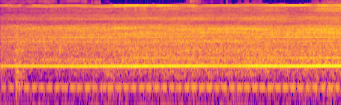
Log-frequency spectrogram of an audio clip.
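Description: Steady, faint, even whir with a constant mid-pitch tone and no rattle or wobble; the bulb's little cooling fan is spinning fine.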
